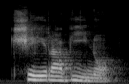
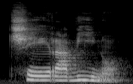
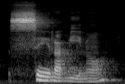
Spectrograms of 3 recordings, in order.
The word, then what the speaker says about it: Ceravino: This is correctly pronounced as cheravino. Cheravino. So it's not ceravino, it's cheravino.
